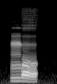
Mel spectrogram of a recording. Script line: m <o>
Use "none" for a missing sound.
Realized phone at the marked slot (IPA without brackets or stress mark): o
